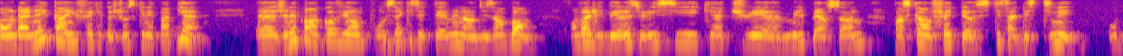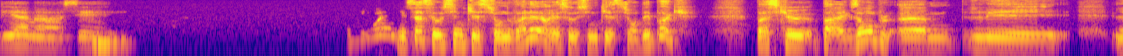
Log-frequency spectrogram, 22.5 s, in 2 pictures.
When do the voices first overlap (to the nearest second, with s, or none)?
none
